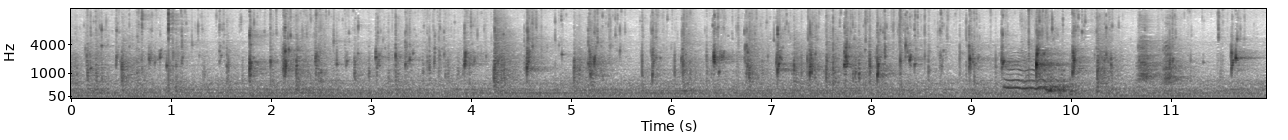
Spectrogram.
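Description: Water drips and splashes steadily in a small room, with a brief murmur near the end.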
